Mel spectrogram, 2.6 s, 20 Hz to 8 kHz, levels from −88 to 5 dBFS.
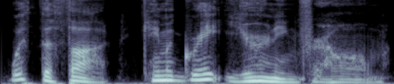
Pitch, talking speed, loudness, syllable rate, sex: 125 Hz, 205 wpm, -17 LUFS, 4.4 syllables/s, male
